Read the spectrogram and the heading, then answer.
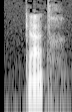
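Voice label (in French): "quatre", French; afrikalan; lecture fr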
